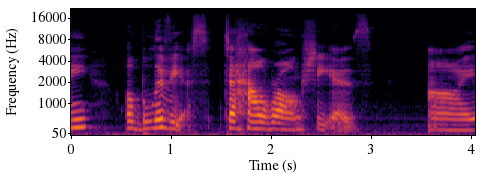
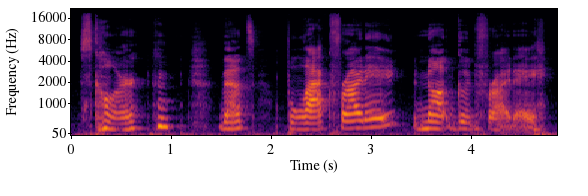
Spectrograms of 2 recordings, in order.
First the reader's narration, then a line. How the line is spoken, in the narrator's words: say, laughing out loud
